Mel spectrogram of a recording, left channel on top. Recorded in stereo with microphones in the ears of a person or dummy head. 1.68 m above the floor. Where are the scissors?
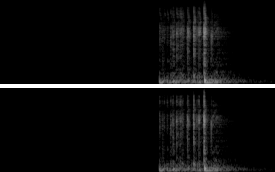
5° right (ahead or behind), 1.1 m.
